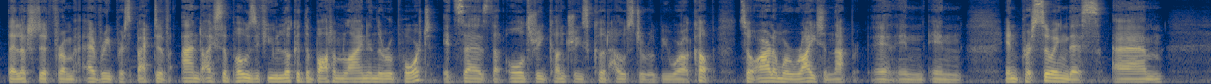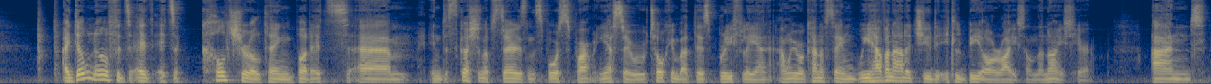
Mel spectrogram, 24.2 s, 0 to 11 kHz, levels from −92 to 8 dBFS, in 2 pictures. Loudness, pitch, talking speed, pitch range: -22 LUFS, 105 Hz, 225 wpm, 100-115 Hz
